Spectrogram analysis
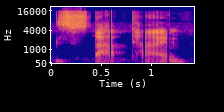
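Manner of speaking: ordinary talk, nothing marked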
